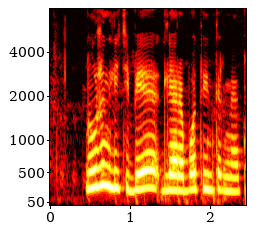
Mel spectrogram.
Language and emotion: Russian, neutral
